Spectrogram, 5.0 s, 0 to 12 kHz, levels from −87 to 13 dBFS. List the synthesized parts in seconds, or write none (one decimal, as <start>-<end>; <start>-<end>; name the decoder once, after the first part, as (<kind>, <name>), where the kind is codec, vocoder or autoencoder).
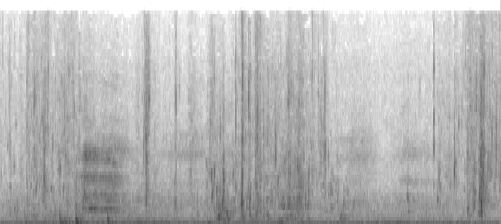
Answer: none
